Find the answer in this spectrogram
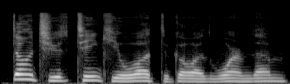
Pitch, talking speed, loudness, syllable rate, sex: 155 Hz, 205 wpm, -19 LUFS, 3.8 syllables/s, male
